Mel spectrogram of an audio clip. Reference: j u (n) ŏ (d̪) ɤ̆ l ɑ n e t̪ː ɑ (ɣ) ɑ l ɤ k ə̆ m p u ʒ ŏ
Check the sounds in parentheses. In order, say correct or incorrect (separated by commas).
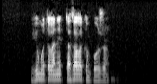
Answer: incorrect, incorrect, incorrect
